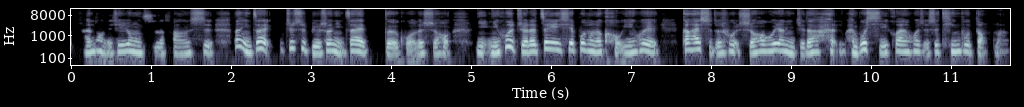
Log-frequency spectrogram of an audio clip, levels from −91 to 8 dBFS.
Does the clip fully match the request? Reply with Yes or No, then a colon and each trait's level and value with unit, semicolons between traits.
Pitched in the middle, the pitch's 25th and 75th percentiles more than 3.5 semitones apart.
No: high, 195 Hz; average, 4.1 semitones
